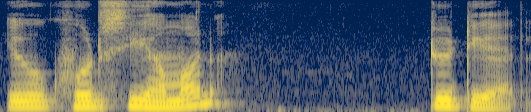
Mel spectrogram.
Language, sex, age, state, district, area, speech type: Maithili, male, 18-30, Bihar, Darbhanga, rural, spontaneous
